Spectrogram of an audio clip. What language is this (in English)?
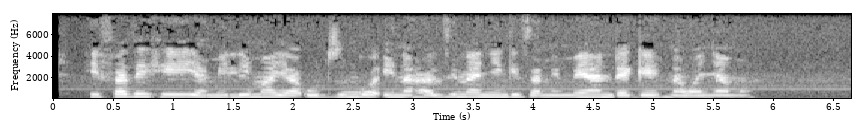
Swahili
